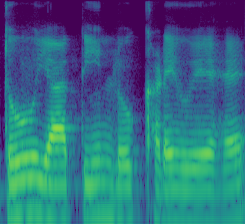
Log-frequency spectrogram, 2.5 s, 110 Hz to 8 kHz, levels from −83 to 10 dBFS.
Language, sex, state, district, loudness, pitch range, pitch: Hindi, male, Madhya Pradesh, Bhopal, -15 LUFS, 105-120 Hz, 115 Hz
